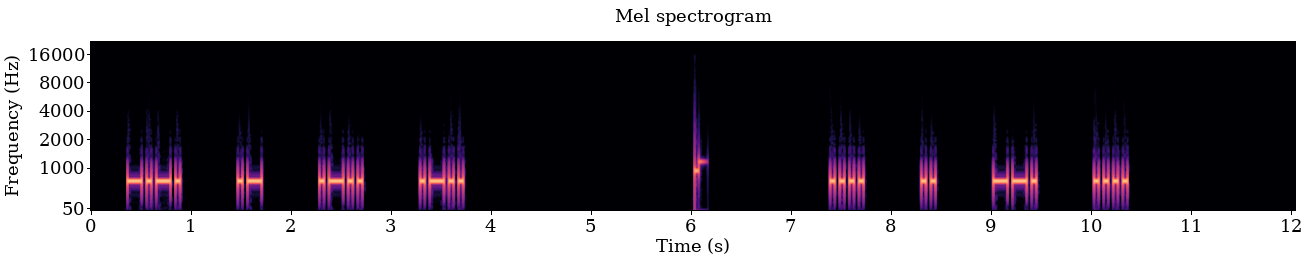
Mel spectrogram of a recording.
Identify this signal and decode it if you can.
Morse code, heard as a keyed tone, about 25 wpm, spaced as for 12 wpm, 690 Hz. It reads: CALL HIGH
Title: 4x Character Spacing - Top 500 Words - 25wpm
